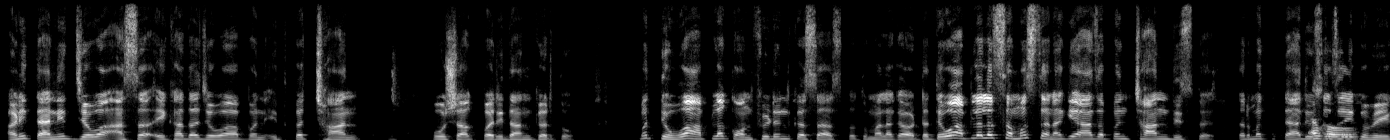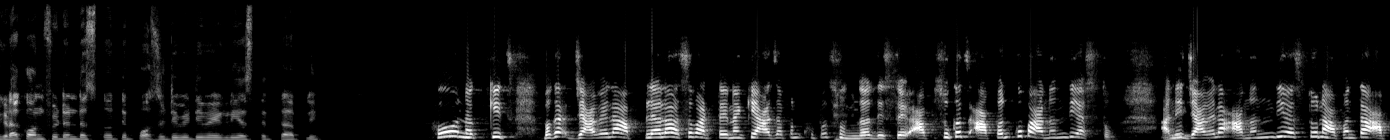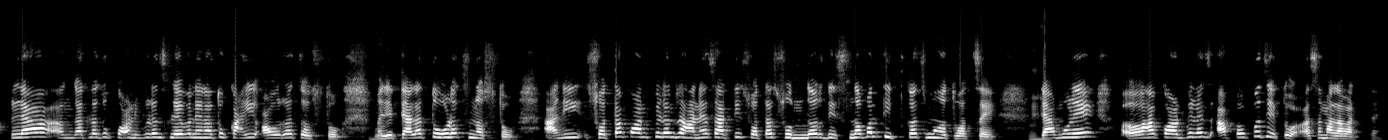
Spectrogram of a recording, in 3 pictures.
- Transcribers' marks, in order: static; background speech; other background noise; distorted speech; in English: "पॉझिटिव्हिटी"; in English: "कॉन्फिडन्स"; in English: "कॉन्फिडन्स"; tapping; in English: "कॉन्फिडन्स"
- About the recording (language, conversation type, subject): Marathi, podcast, सणांच्या काळात तुमचा लूक कसा बदलतो?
